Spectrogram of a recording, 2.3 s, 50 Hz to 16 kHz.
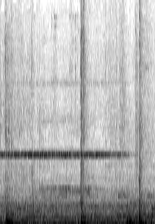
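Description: KiHa 110 series diesel railcar rolling on steel rails as it slows into a station, with a steady high-pitched squeal from the wheels that cuts off near the end. A low rumble runs underneath, and a single sharp click comes a little past halfway.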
